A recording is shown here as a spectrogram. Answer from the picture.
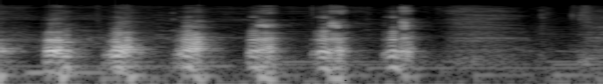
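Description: A man laughing heartily: a run of about seven short 'ha' bursts, roughly four a second, fading out about a second and a half in.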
